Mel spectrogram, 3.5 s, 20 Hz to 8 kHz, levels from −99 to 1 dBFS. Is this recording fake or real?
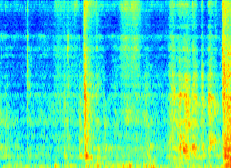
fake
